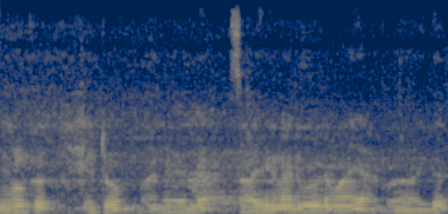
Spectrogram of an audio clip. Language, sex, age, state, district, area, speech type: Malayalam, male, 45-60, Kerala, Idukki, rural, spontaneous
